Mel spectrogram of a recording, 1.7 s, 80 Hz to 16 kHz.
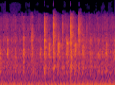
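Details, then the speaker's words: BMW E30 M20B25 with M50 injectors, running rich after DME reset, heard from outside the car: sharp metallic knocks about eight a second at idle tracking engine speed, a rattle from the bottom end. "here's just another shot from outside of the car you can hear something rattling in the bottom end i'm running pretty rich um"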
